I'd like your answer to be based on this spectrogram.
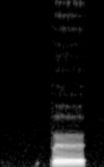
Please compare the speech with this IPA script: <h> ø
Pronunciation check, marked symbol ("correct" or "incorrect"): incorrect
